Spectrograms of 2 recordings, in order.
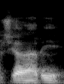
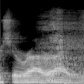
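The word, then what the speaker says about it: Sharia: yan sa law school ang pronounciation daw diyan sa sir shari ay hindi sir shari kundi Sir sharay Sir Shar so nababanggit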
